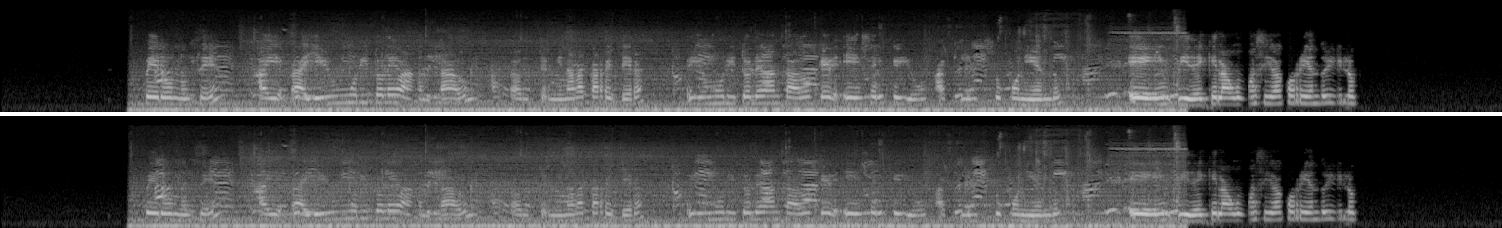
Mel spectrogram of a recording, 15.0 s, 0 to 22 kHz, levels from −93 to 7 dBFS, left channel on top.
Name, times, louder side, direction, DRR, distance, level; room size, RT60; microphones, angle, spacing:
sound 1, 1.3-11.9, right 1 dB, 15° right, 1.8 m, -31 dB
voice 1, 1.4-2.3 2.6-6.4 6.9-10.6 11.3-13.6, left 3 dB, 60° left, 3.1 m, -28 dB
open air
head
